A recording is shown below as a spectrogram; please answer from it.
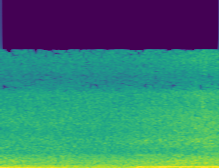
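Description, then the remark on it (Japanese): Steady, broad rushing noise of gusting wind shaking a large ginkgo tree, roaring and hissing across the whole range, with low rumbling buffets swelling near the end. A faint low hum runs underneath, and no one speaks. “うわ聞こえますよねちょうど嵐の時の風みたい”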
